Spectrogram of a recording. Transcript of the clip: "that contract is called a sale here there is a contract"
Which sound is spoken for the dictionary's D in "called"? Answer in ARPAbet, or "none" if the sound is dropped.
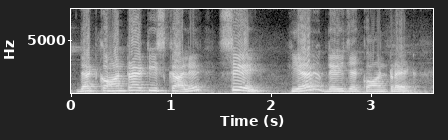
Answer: none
